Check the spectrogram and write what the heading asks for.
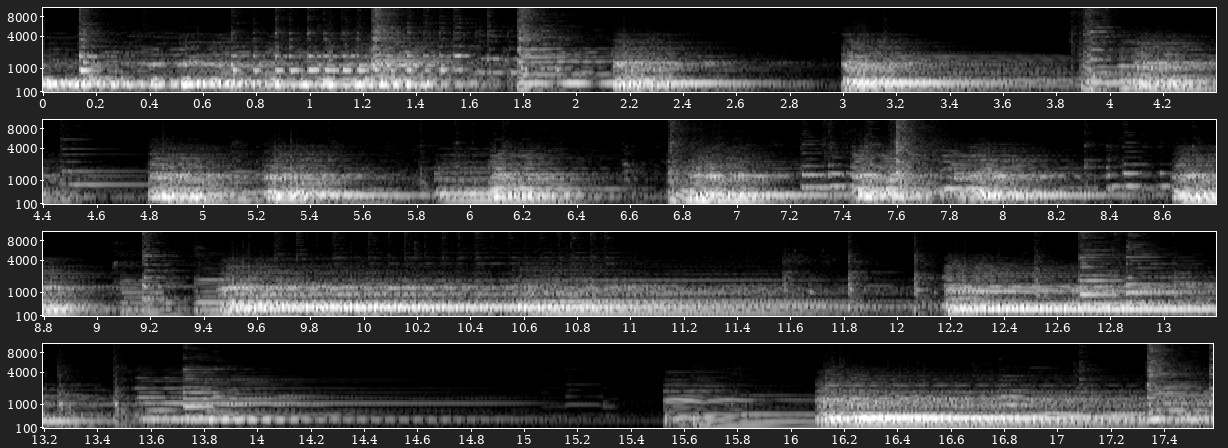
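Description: Electronic keyboard played with both hands, in a piano-like voice: a run of struck chords and melody notes. Near the end a held chord fades away, and playing starts again just before the end.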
